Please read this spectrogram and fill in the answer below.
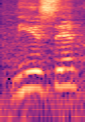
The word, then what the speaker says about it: niacin: Niacin or niacin. I don't know if I'm pronouncing. – Ni- it Yeah, you're right. Niacin.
